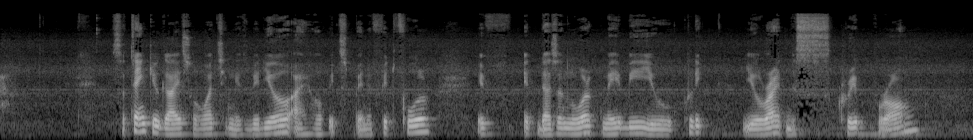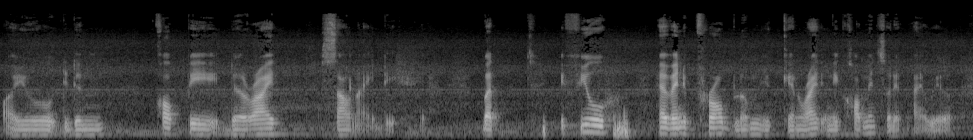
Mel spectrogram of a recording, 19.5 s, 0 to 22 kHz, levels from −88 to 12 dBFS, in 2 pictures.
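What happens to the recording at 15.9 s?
Nothing goes wrong at 15.9 s; the audio plays through that moment cleanly, with no dropout, click, glitch or other fault to be heard.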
